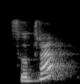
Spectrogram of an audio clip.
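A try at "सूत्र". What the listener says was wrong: Make it a long U.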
